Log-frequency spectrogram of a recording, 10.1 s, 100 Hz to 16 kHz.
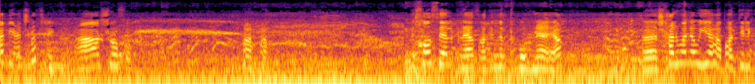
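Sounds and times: crowd babble: 0.0s - 10.0s
low machine hum: 0.0s - 10.0s.

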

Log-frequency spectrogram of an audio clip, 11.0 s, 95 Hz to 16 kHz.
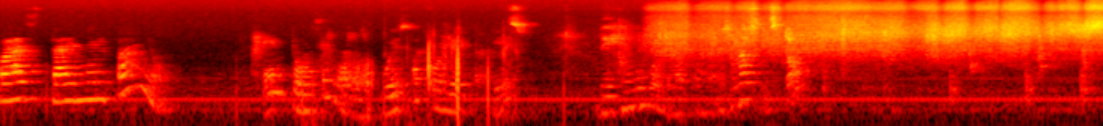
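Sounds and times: eraser rubbing on whiteboard: 6.4s - 11.0s.

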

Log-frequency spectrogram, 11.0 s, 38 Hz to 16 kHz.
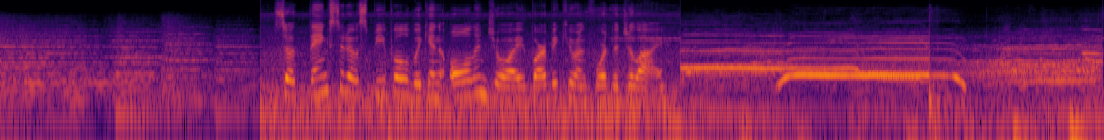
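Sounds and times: crowd whooping and cheering: 6.8s - 11.0s.

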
